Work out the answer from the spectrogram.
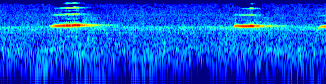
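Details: White-rumped shama, presented as a lure to provoke emotion in other shamas: two clear, pure whistled notes at a steady high pitch, about two seconds apart, over silence.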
